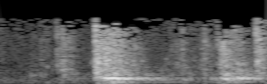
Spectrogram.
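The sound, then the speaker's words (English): A cabinet door shuts during a stage magic routine with a dull, solid thud, followed about a second later by a second softer bump. “now, the door's closed”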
